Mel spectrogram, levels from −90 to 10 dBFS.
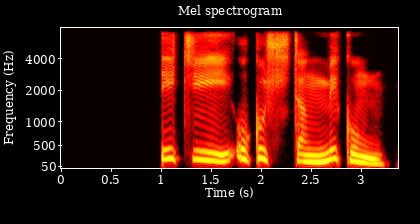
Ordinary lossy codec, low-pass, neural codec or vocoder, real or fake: MP3, 64 kbps; 7.2 kHz; codec, 24 kHz, 1.2 kbps, DualCodec; fake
